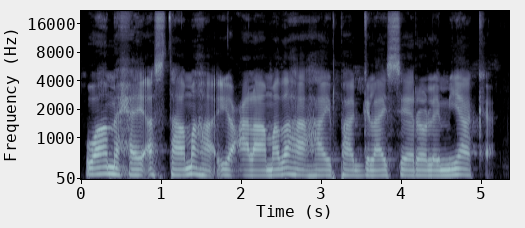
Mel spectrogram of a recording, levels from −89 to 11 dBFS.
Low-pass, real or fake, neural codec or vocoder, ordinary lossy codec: none; real; none; none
